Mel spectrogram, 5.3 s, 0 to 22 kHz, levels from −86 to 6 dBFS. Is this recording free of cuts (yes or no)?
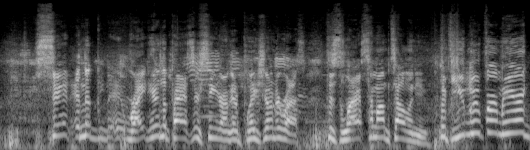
no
